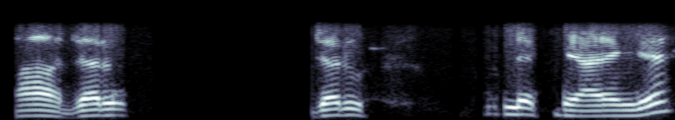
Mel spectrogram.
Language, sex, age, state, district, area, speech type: Hindi, male, 60+, Bihar, Muzaffarpur, rural, conversation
